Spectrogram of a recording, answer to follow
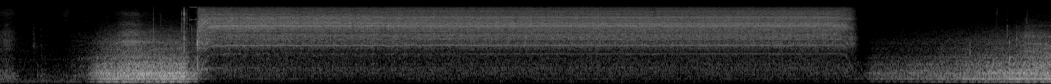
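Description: Cordless drill boring into the handle of a toy microphone, running steadily with a high whine from about two seconds in and stopping suddenly near the end. The bit is not cutting the hard filler cast inside the handle, which the owner takes for concrete.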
